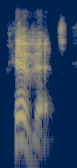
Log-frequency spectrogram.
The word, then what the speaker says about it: Pyvott: He is also a part of a new social media platform called Pivot that is spelled P-Y-V-O-T-T.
